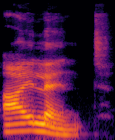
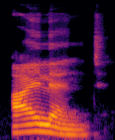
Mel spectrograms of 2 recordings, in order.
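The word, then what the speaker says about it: island: इन सब में देखिए एस है, एस है लेकिन एस नहीं पढ़ते हैं।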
